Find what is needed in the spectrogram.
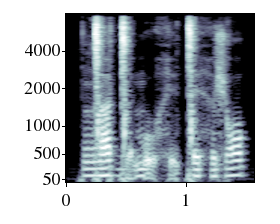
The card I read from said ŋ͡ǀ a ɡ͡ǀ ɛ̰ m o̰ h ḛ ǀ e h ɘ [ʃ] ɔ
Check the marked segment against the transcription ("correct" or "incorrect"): correct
